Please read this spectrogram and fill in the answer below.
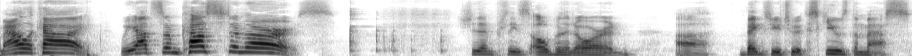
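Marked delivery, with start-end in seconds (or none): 0.0-3.3 very loud, high-pitched yell. Voicing a woman at the door announcing customers: yelling. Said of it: "she turns and yells".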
